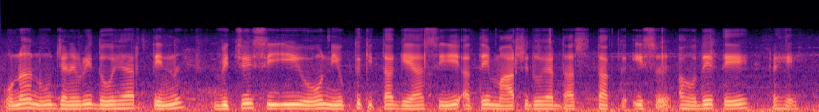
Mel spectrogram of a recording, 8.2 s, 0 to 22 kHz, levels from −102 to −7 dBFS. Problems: none marked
